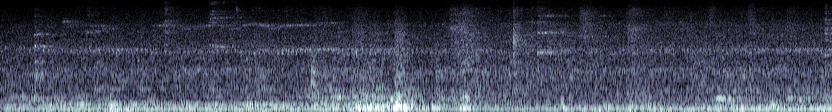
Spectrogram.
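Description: Dining-room ambience: a steady low hum, with scattered light clicks and knocks and a louder clatter about six seconds in.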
